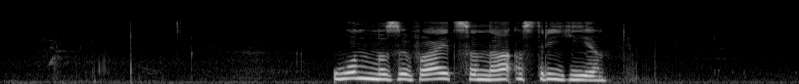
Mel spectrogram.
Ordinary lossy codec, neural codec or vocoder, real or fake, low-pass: none; none; real; none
